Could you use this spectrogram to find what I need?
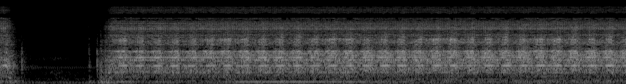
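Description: An electric can opener whirs steadily as it turns a can.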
